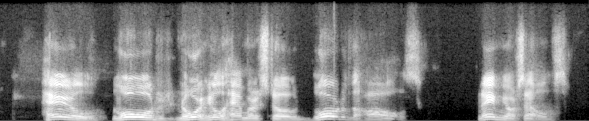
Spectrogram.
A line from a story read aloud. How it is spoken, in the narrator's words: bellows out and says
